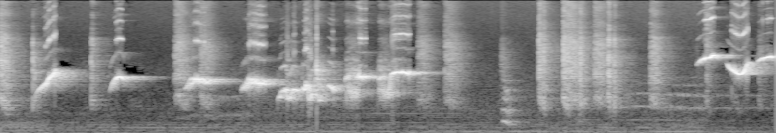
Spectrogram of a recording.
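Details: White-rumped shama song used as a lure for other birds: a series of rich upslurred whistles, then harsh broadband notes and a high twisting whistle near the end.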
